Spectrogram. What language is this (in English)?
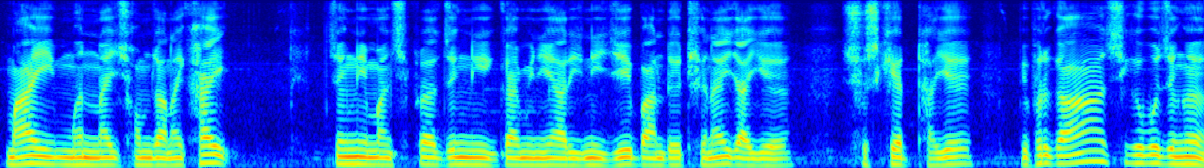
Bodo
